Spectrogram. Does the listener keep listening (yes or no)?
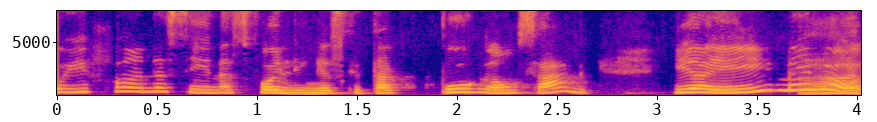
no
